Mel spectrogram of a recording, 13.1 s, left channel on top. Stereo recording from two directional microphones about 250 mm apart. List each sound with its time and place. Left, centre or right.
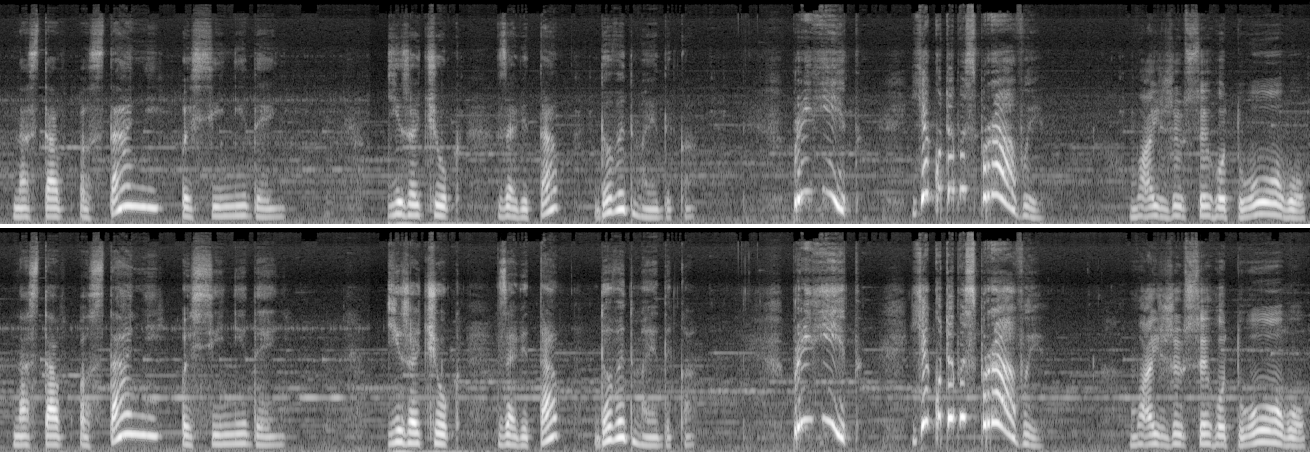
0.2 s a woman's voice: centre
1.3 s speech: centre
1.8 s speech: right
4.0 s speech: right
7.7 s music: centre
9.1 s speech: centre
